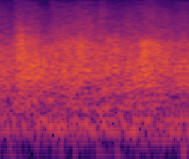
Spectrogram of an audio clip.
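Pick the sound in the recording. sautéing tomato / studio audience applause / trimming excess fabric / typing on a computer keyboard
studio audience applause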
